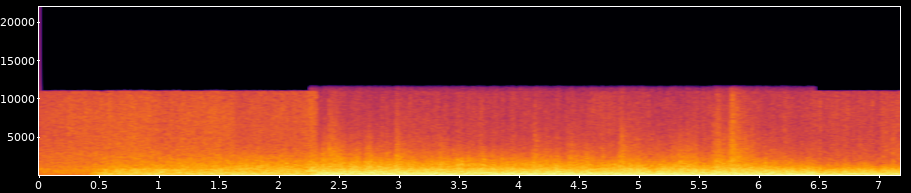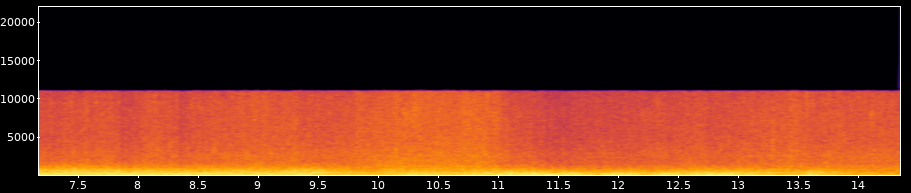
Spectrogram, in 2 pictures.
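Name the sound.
thunder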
